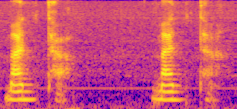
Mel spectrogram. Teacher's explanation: N goes with the first syllable. H goes with the second syllable, making the second syllable aspirated.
